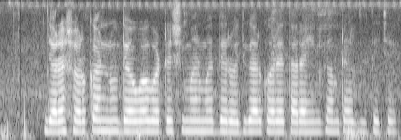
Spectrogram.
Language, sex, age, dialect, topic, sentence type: Bengali, female, 18-24, Western, banking, statement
